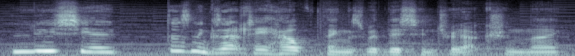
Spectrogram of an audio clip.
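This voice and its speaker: A man's voice: high-pitched, wildly swooping pitch, fairly quick. A man hosting a gaming video, reading scripted narration. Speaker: YouTube video host. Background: music.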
